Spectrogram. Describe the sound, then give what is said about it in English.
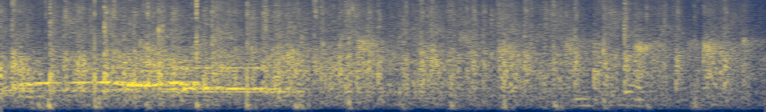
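An audience applauds steadily, a dense patter of many hands clapping at a fairly loud, even level throughout, with a faint whistle-like tone briefly above the clapping near the start. “Can we clap it up for them?”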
